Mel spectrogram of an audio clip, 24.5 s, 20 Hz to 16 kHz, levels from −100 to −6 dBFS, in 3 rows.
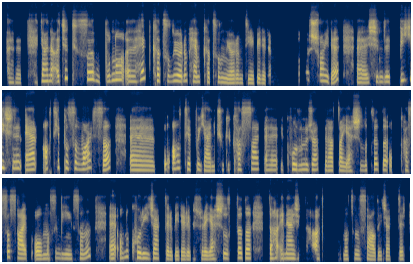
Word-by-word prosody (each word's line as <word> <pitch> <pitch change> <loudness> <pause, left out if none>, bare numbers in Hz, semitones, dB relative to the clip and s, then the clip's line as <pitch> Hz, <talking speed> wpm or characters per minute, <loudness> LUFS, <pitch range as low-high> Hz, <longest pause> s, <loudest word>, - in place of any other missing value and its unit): Evet. 185 -2 -9 0.4
Yani, 250 0 +3
açıkçası 320 +4 +2 0.3
buna, 285 +6 0
eee, 230 0 0
hem 330 +7 +3 0.2
katılıyorum 255 -1 +2
hem 220 -1 +3
katılmıyorum 175 -4 -2
diyebilirim. 165 -1 -3 0.5
Bu 285 - -21
da 315 0 -14
şöyle, 260 +5 +5 0.4
eee, 185 -1 0
şimdi 215 +1 +4 0.2
bir 280 +2 +3
kişinin 285 -2 +4
eğer 225 +2 +6
altyapısı 285 -3 -1
varsa, 245 -3 +3 0.4
eee, 205 -1 +1 0.2
o - - 0
altyapı 255 -4 +1
yani 180 -1 +1
çünkü 210 - -1
kaslar, 245 +2 -1
eee, 210 -1 -4 0.2
korunacaktır. 225 -2 -2
Hatta 190 0 +1
yaşlılıkta 200 +6 +2
da 210 - +3
o - - -7 0.2
kasa 195 +6 -5
sahip 195 -6 +3
olması 180 +4 -2
bir 190 - -8
insanın, 190 +6 -5 0.4
eee, - - +4
onu 225 +5 -5
koruyacaktır 200 -5 +1
belirli 155 0 -1
bir - - -10
süre. 160 -1 -1
Yaşlılıkta 185 +6 +3
da 200 -1 +4 0.4
daha 195 - +2
enerjik, 195 -1 +2
daha - - +2
aktif - - -15 0.3
olmasını 170 +1 -8
sağlayacaktır. 155 -1 -3
210 Hz, 125 wpm, -25 LUFS, 185-240 Hz, 0.5 s, eğer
